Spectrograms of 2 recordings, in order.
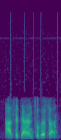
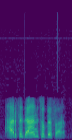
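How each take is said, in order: First: Sharp retort, only slightly raised. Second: Loud, high warning; furious shout. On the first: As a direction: warn him curtly, short of shouting. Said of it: "با لحن تندی گفت". (لحن تند و هشداردهنده) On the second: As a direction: shout it red-faced at an opponent. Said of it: "با رنگ و روی برافروخته فریاد زد". (فریاد برافروخته و خشمگین) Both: A narrator's reading.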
